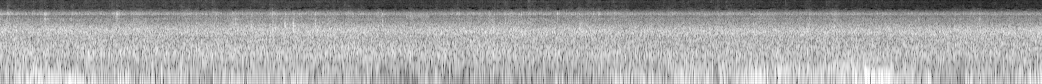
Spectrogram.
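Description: Heavy rain pouring down in a steady, even hiss, with an uneven low rumble underneath.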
